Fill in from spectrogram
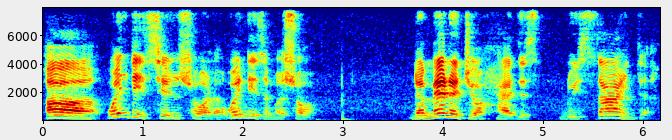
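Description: A man's voice: high-pitched, lively intonation, slow, a bit bright, slight background noise. A man teaching English on a live stream. He spells words out letter by letter, repeats each phrase, uses many fillers, and thanks viewers as he goes. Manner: thanks viewers and asks the crew to fix captions.

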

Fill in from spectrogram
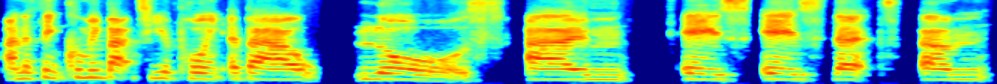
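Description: Very slow, low-pitched woman. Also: fairly even intonation. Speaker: researcher on a panel. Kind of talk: thoughtful webinar answer. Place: room at home, indoors. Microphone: computer microphone on video call.

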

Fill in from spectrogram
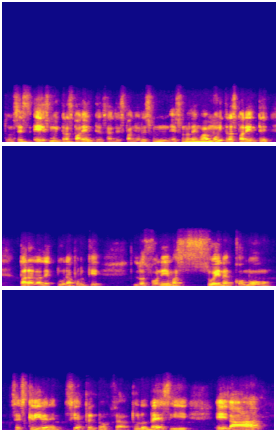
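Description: A man teaching a class at a middle pitch, walking through ideas one step at a time and constantly checking that his listeners are following. He often restarts and reworks his sentences as he talks. The audio is dull and lo-fi. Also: a little mellow. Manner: restarts and rephrases mid-sentence. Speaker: lecturer. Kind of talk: explanatory class lecture.

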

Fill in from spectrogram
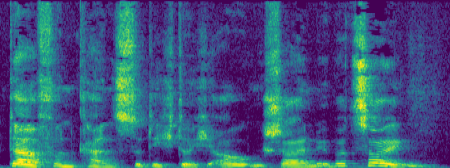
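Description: Woman reading male king, composed, formal, mellow, roomy echo. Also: medium pitch, unhurried, vocal fry, a little hiss or hum. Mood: measured. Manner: calm, formal address. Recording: echoey room.

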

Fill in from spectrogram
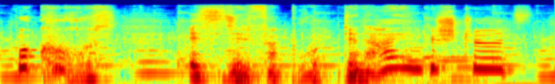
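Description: A tiny forest sprite chatters in a high, squeaky falsetto, voiced by a man. The voice sits far above his own, and loud game music plays underneath. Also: wildly swooping pitch, a little fast, creaky, full character voice. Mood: panicky. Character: small frantic male forest spirit.

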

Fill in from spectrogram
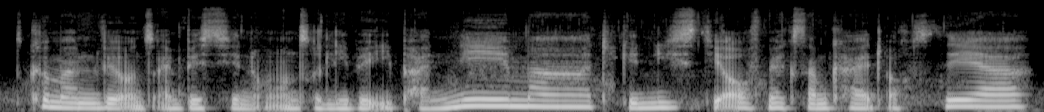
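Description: A woman's voice: fairly low pitch, moderate pace, gravelly, mellow, slight background noise. A woman hosting a casual gaming let's play, chatting along as she plays and cooing fondly at the animals. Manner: coos fondly at her game animals.

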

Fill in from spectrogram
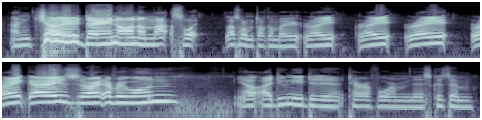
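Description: A man's voice: high-pitched, sharp tone, clean tone, no room sound, clean studio sound. A teenage boy giving casual, goofy gameplay commentary and chatting to his viewers as he plays. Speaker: gaming channel host.

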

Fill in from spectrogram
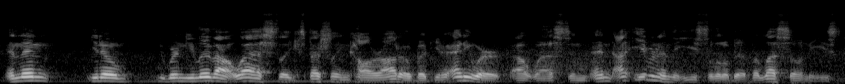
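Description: A man's voice: medium pitch, animated, fairly quick, dark tone, highs cut off, a little hiss or hum. A man giving a casual, rambling, opinionated monologue as a ski vlogger.

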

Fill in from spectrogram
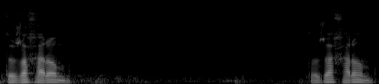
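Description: A man's voice: sits low, flat delivery. A man hosting a horror game let's play, commenting casually, swearing often and yelping when startled. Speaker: gaming channel host.

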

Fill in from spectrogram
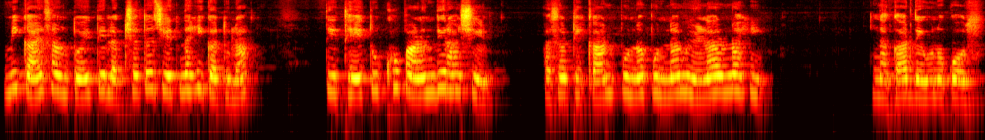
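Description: A stern middle-aged father with a quick temper, pushing and scolding in an insistent tone, as a woman storyteller puts him on. The voice stays close to the reader's own, at a middle pitch for a woman. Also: fairly even intonation, darkish tone, close to an everyday voice. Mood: angry.

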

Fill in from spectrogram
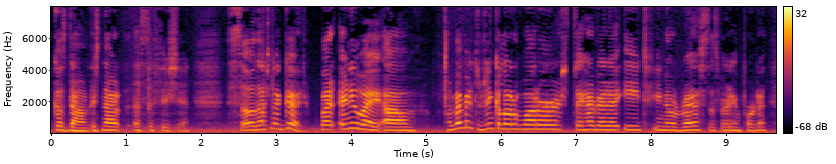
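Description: Talking from a parked car, this woman in her fifties describes her cashier job in a casual car vlog recorded on a phone at arm's length. Her voice sits high and bright with a forceful tone, and the audio is poor with slight background noise. Chatty by nature, she keeps restarting sentences and laughs whenever things get gross.

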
